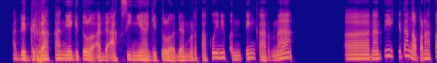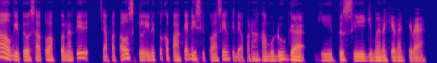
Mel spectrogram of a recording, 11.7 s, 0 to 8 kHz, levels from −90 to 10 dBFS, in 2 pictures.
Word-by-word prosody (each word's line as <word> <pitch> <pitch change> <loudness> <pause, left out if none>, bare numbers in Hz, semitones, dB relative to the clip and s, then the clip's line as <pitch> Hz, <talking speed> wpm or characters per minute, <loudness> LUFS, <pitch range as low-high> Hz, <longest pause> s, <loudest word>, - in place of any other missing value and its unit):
ada 135 0 +3
gerakannya 140 +1 +5
gitu 135 +1 +3
loh, 110 - +4
ada 110 +4 0
aksinya 125 +1 +2
gitu 115 +2 -1
loh. 100 - +4
Dan 110 0 +2
menurut 110 +3 -4
aku 120 +10 -1
ini 180 - 0
penting 140 +6 -4
karena, 120 - 0 0.8
eee, 145 0 +2
nanti 155 +12 -1
kita 210 +5 -2
enggak - - +1
pernah 155 +1 +1
tau 200 -6 +4
gitu, 115 -1 +2
satu 110 +1 -4
waktu 115 +1 -5
nanti 110 +7 -2 0.3
siapa 110 0 -9
tau 140 +6 +2
skill 115 -8 -2
ini 115 - -1
tuh - - -11
kepake 110 +5 -3
di 130 - +1
situasi 110 +1 -5
yang 135 - -9
tidak 115 - -7
pernah 105 -1 -5
kamu 105 0 -2
duga, 120 -3 +4 0.2
gitu 100 +2 -4
sih, 105 -1 0
gimana 100 -1 +1
kira-kira? 95 -2 -3
120 Hz, 210 wpm, -26 LUFS, 105-140 Hz, 0.8 s, gerakannya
